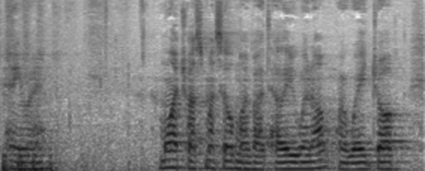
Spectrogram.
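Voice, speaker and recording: With noticeable background noise and audible room echo, a man speaks at a fairly quick pace in a medium pitch. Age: young. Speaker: copywriter and coach. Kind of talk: casual interview. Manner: fast; animated.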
